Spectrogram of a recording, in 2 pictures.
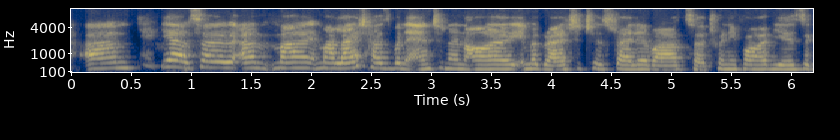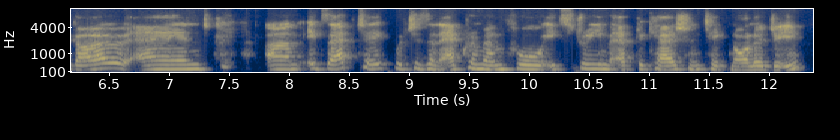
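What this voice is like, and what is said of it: Slight South African accent. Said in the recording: “I hear a bit of a hint of an accent there as well ... I'm actually South African ... a part of the accent that I still have is that I speak Afrikaans at home”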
